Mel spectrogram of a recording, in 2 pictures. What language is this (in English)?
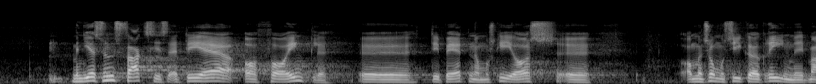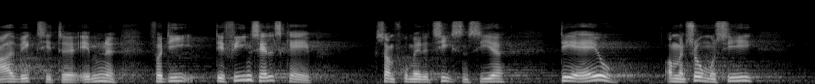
Danish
